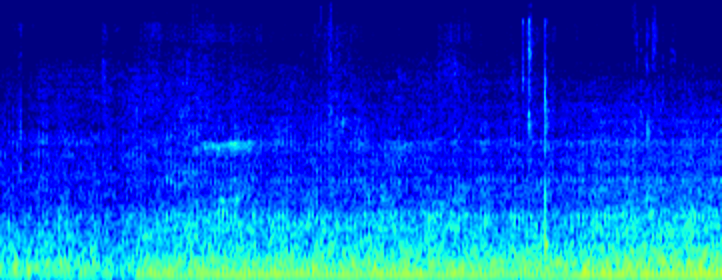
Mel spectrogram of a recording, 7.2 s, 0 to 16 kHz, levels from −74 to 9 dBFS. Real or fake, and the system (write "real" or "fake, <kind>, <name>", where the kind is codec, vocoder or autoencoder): fake, vocoder, Vocos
